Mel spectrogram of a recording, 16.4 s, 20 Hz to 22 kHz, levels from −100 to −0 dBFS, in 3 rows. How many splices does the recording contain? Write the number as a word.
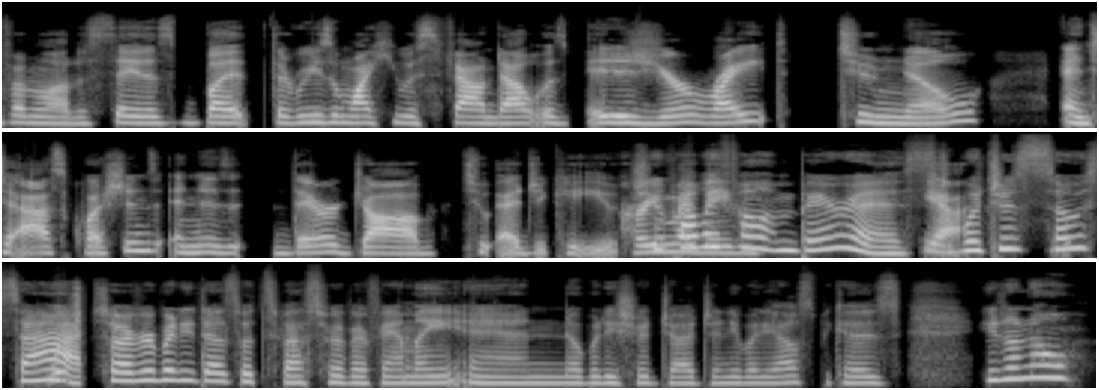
three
